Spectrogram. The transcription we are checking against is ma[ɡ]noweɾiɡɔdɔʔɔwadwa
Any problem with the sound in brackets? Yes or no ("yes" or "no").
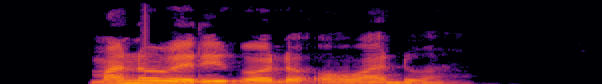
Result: yes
